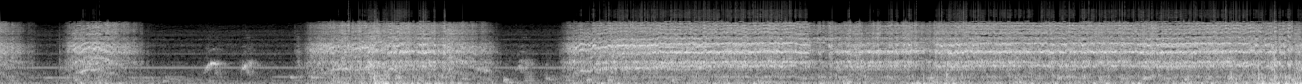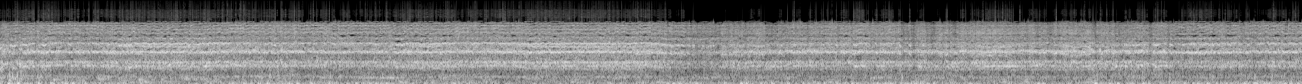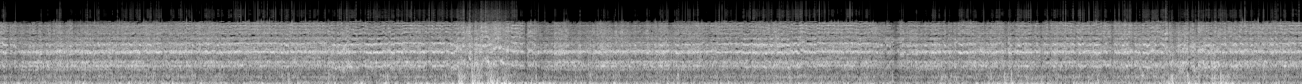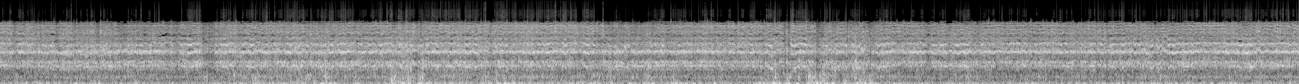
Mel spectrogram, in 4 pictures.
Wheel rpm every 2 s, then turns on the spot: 30, 60, 90, 200, 220, 230, 230, 220, 230, 220, 220, 220, 230, 220, 230, 240, 220, 220, 240, 230, 230, 230, 230, 230, 230, 230.
none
